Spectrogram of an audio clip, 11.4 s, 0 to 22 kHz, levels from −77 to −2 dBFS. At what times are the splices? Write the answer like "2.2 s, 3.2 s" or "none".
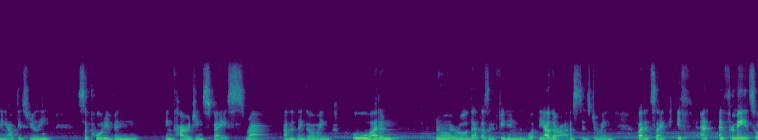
6.7 s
